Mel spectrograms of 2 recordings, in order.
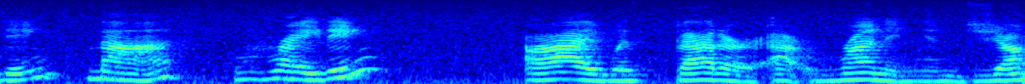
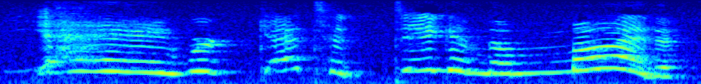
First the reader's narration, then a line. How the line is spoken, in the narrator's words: shouted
